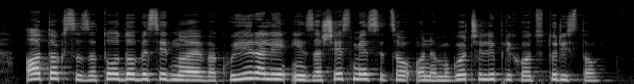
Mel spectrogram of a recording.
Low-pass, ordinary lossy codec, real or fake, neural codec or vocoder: 14.4 kHz; none; real; none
